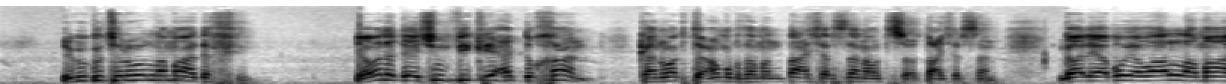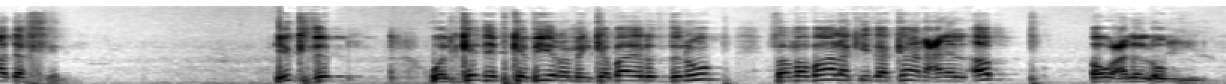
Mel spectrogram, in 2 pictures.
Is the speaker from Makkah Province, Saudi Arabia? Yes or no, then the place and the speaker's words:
yes; Jeddah, Makkah Province, Saudi Arabia; في شارع تفحيط عندنا في جدة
